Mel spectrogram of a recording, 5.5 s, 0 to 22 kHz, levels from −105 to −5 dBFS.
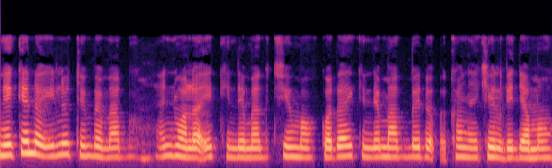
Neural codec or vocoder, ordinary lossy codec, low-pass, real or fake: autoencoder, 22.05 kHz, a latent of 192 numbers a frame, VITS, trained on one speaker; MP3, 96 kbps; 9.9 kHz; fake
